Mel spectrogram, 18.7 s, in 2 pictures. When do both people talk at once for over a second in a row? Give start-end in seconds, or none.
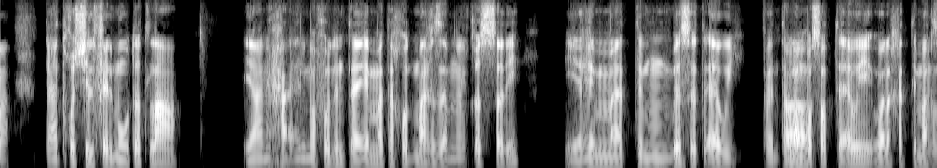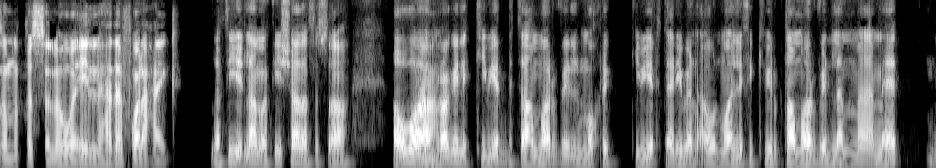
none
